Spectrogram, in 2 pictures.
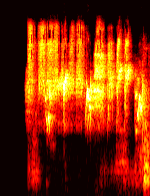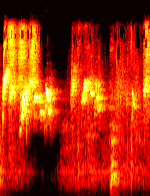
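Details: Red-whiskered bulbul, a caged bird raised in Singapore and in molt, gives harsh, scratchy chattering bursts mixed with clearer whistled notes, running almost without pause after a short silent start.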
